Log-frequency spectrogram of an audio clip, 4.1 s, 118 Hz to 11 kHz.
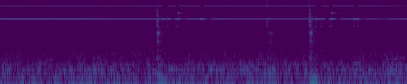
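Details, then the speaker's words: Bench test of a Gottlieb System 1 MPU board from a 1979 Count Down pinball: touching a switch-matrix input fires the chime output (buffer chip pins 5, 9, 11), giving short bright chime strikes over a faint steady tone; working normally. "so it's inputting a switch and outputting a solenoid to fire the chimes."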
